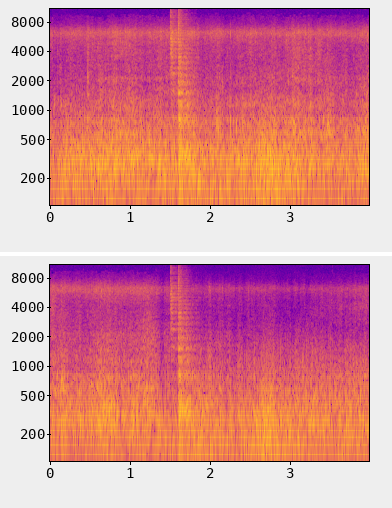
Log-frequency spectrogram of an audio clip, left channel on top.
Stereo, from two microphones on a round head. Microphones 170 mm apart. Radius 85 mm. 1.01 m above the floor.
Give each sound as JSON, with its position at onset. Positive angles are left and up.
{"t": 1.5, "sound": "a door slam", "side_deg": 15}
